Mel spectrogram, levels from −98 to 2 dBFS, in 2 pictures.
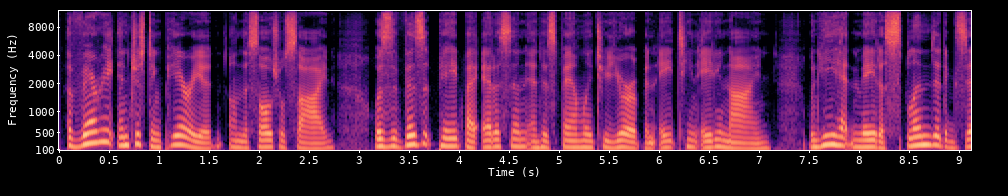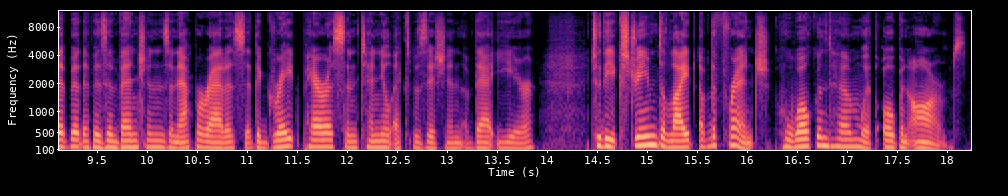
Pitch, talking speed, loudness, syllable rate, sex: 160 Hz, 190 wpm, -19 LUFS, 5.6 syllables/s, female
